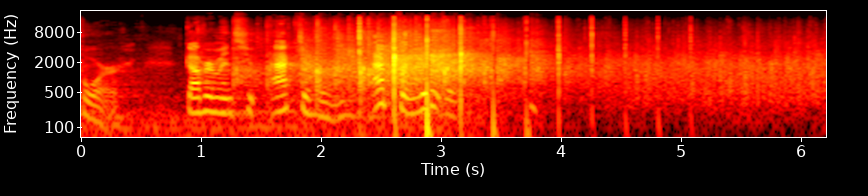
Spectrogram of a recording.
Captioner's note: applause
